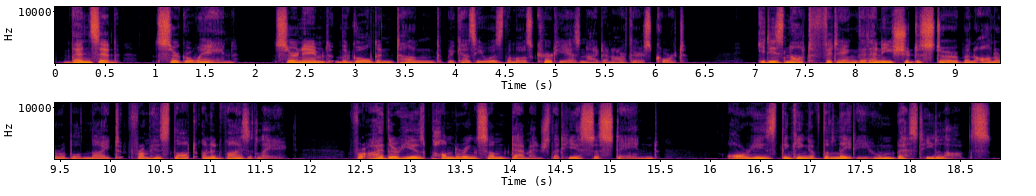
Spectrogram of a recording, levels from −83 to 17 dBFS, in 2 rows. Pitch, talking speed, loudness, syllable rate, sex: 130 Hz, 175 wpm, -19 LUFS, 5.3 syllables/s, male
